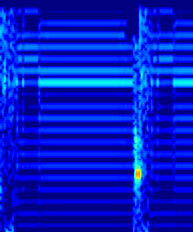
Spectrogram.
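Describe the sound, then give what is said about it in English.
Two short electronic beeps about a second and a half apart, each a quick burst followed by a faint lingering tonal hum, with silence in between and no voices. “I kept hearing this beep, and I'll go in and see if you can get that turned off.”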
